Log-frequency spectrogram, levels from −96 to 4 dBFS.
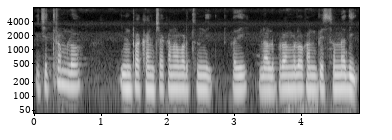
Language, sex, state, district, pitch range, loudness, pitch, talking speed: Telugu, male, Telangana, Mahabubabad, 140-150 Hz, -18 LUFS, 145 Hz, 110 wpm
